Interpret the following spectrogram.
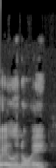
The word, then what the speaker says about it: Illinois: I realized that and I think I'm saying it right because I know there's an S at the end, but Illinois, I think it's Illinois.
